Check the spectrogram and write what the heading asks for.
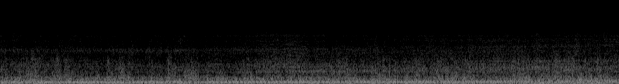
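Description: Motorcycle engine running steadily at cruising speed, a constant low hum under road and wind noise.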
